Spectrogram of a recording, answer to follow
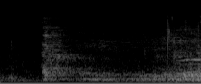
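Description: A pause in a man's talk: low steady room noise through the microphone, with one faint click about half a second in.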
